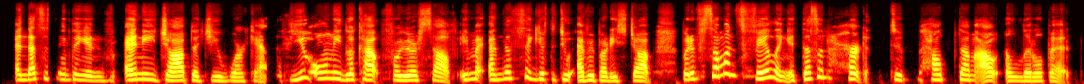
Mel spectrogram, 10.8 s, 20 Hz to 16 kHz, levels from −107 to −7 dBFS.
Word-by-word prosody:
And 220 Hz, +1 st, -1 dB
that's 235 Hz, +2 st, +4 dB
the 270 Hz, -, -9 dB
same 230 Hz, -2 st, -7 dB
thing 230 Hz, -3 st, -3 dB
in 180 Hz, -2 st, -2 dB
v 185 Hz, -, -16 dB
any 235 Hz, +1 st, +5 dB
job 190 Hz, +1 st, +5 dB
that 185 Hz, -2 st, -3 dB
you 185 Hz, -1 st, -2 dB
work 170 Hz, 0 st, -6 dB
at. -, -, -3 dB
If 195 Hz, +1 st, -23 dB
you 280 Hz, +9 st, -2 dB
only 270 Hz, 0 st, 0 dB
look 230 Hz, +1 st, -1 dB
out 215 Hz, -1 st, +6 dB
for 205 Hz, -1 st, -1 dB
yourself, 200 Hz, 0 st, +1 dB
it 225 Hz, -, -2 dB
may 255 Hz, -, -1 dB
I'm 225 Hz, 0 st, 0 dB
not 275 Hz, +1 st, 0 dB
saying 290 Hz, -3 st, -4 dB
you -, -, -6 dB
have 245 Hz, -, -2 dB
to 230 Hz, -, -12 dB
do 225 Hz, -, -2 dB
everybody's 185 Hz, -3 st, 0 dB
job. 185 Hz, -2 st, +1 dB, 0.3 s
But 235 Hz, -, +3 dB
if 260 Hz, -, -4 dB
someone's 425 Hz, +2 st, +1 dB
failing, 280 Hz, -, +2 dB
it 195 Hz, -, -4 dB
doesn't 295 Hz, +5 st, -1 dB, 0.2 s
hurt 255 Hz, -2 st, +4 dB, 0.2 s
to 225 Hz, -3 st, -3 dB, 0.2 s
help 225 Hz, +3 st, -1 dB
them 220 Hz, -3 st, 0 dB
out 185 Hz, -, +4 dB
a 180 Hz, -, -2 dB
little 175 Hz, -1 st, -2 dB
bit. 175 Hz, -2 st, -5 dB
220 Hz, 250 wpm, -27 LUFS, 185-255 Hz, 0.3 s, out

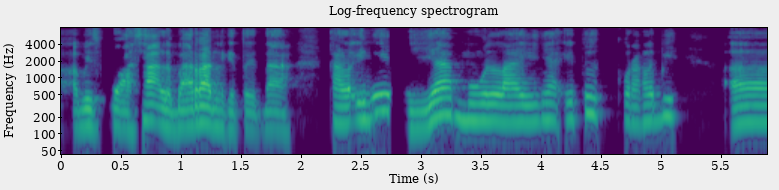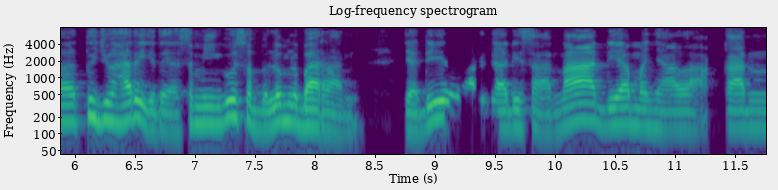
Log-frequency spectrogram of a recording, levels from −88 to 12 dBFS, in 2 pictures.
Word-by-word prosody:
habis 140 Hz, 0 st, -2 dB
puasa, 165 Hz, +7 st, +2 dB
Lebaran, 135 Hz, +2 st, +5 dB
gitu. 125 Hz, 0 st, -8 dB
Nah, 125 Hz, -1 st, -2 dB, 0.4 s
kalau 155 Hz, -1 st, +2 dB
ini 230 Hz, +9 st, +1 dB, 0.2 s
dia 160 Hz, -, +3 dB
mulainya 170 Hz, -1 st, 0 dB
itu, 205 Hz, +6 st, -3 dB, 0.2 s
kurang 165 Hz, -2 st, -6 dB
lebih, 205 Hz, +3 st, -4 dB, 0.5 s
eee, 160 Hz, +2 st, +1 dB
7 180 Hz, -4 st, +2 dB
hari, 175 Hz, -2 st, +3 dB
gitu 125 Hz, -1 st, -4 dB
ya, 115 Hz, -, -8 dB
seminggu 155 Hz, -, +1 dB
sebelum 165 Hz, -1 st, 0 dB
Lebaran. 140 Hz, -5 st, +2 dB, 0.5 s
Jadi, 390 Hz, +2 st, +3 dB
warga 410 Hz, -, -3 dB
di 135 Hz, -, -2 dB
sana, 145 Hz, +11 st, +3 dB
dia 150 Hz, +2 st, 0 dB
menyalakan 130 Hz, 0 st, -4 dB
160 Hz, 135 wpm, -25 LUFS, 135-175 Hz, 0.5 s, Lebaran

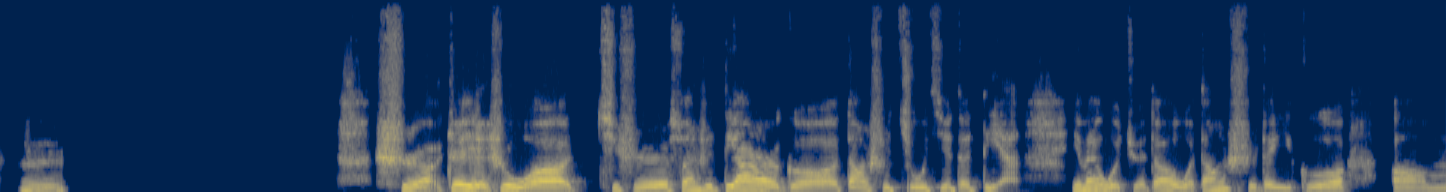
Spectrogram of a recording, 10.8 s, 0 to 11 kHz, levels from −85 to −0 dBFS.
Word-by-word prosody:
嗯。 170 Hz, -1 st, -6 dB, 2.3 s
是， 195 Hz, -4 st, +1 dB, 0.2 s
这 265 Hz, 0 st, +6 dB
也 230 Hz, -, +6 dB
是 245 Hz, -, 0 dB
我 150 Hz, -7 st, +6 dB, 0.2 s
其 195 Hz, -, -5 dB
实 180 Hz, -2 st, +1 dB
算 205 Hz, +2 st, 0 dB
是 205 Hz, -1 st, 0 dB
第 225 Hz, +3 st, +2 dB
二 200 Hz, -7 st, +4 dB
个 150 Hz, -3 st, -1 dB
当 175 Hz, +3 st, -2 dB
时 170 Hz, -3 st, -4 dB
纠 175 Hz, +1 st, -3 dB
结 170 Hz, -, -6 dB
的 -, -, -4 dB
点。 -, -, -6 dB, 0.5 s
因 220 Hz, -, 0 dB
为 240 Hz, +1 st, +3 dB
我 235 Hz, -, 0 dB
觉 140 Hz, -2 st, -9 dB
得 185 Hz, +3 st, +1 dB
我 160 Hz, -3 st, -2 dB
当 200 Hz, +5 st, -2 dB
时 160 Hz, -10 st, -6 dB
的 175 Hz, +2 st, -3 dB
一 165 Hz, -2 st, -4 dB
个， 160 Hz, -1 st, -2 dB, 0.3 s
呃， 145 Hz, -1 st, -4 dB
175 Hz, 170 characters per minute, -22 LUFS, 155-200 Hz, 2.3 s, 这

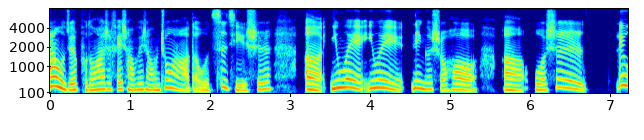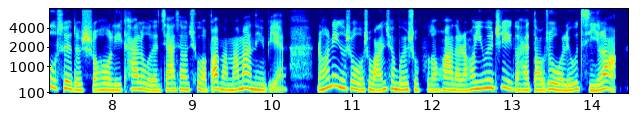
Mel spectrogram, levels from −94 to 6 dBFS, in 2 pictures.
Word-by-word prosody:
然 325 Hz, 0 st, +8 dB
我 270 Hz, -, +7 dB
觉 195 Hz, -, +1 dB
得 210 Hz, -, +3 dB
普 205 Hz, -, -7 dB
通 190 Hz, -, +1 dB
话 215 Hz, +1 st, +3 dB
是 220 Hz, -, -2 dB
非 225 Hz, +2 st, -1 dB
常 200 Hz, -5 st, -1 dB
非 210 Hz, +1 st, +1 dB
常 195 Hz, -1 st, 0 dB
重 270 Hz, +5 st, +1 dB
要 200 Hz, -4 st, -1 dB
的， -, -, -6 dB
我 95 Hz, 0 st, -2 dB
自 300 Hz, -, -2 dB
己 190 Hz, -6 st, -3 dB
是 220 Hz, +5 st, -2 dB, 0.4 s
呃， 205 Hz, -4 st, +5 dB
因 260 Hz, +4 st, +6 dB
为 275 Hz, -5 st, +4 dB
因 255 Hz, +2 st, +1 dB
为 250 Hz, -8 st, +2 dB
那 255 Hz, 0 st, +2 dB
个 220 Hz, -1 st, 0 dB
时 185 Hz, -, -2 dB
候， 195 Hz, 0 st, 0 dB, 0.3 s
呃， 190 Hz, -2 st, +2 dB
我 200 Hz, -1 st, +1 dB
是 250 Hz, -4 st, 0 dB, 0.4 s
6 345 Hz, -5 st, +2 dB
岁 250 Hz, -1 st, +1 dB
的 200 Hz, -2 st, -2 dB
时 190 Hz, -, +1 dB
候 205 Hz, 0 st, 0 dB
离 190 Hz, 0 st, -2 dB
开 230 Hz, +2 st, -1 dB
了 225 Hz, -1 st, -1 dB
我 190 Hz, -, -2 dB
的 180 Hz, -, -1 dB
家 210 Hz, +4 st, -1 dB
乡 215 Hz, 0 st, -1 dB
去 225 Hz, +2 st, -5 dB
我 195 Hz, -, -1 dB
爸 235 Hz, +5 st, +3 dB
爸 205 Hz, -, -1 dB
妈 195 Hz, +2 st, 0 dB
妈 260 Hz, +1 st, +3 dB
那 210 Hz, -3 st, +1 dB
边。 230 Hz, +4 st, -7 dB, 0.4 s
然 205 Hz, -, -1 dB
后 270 Hz, -, +2 dB
那 335 Hz, 0 st, 0 dB
个 270 Hz, -, +2 dB
时 250 Hz, -, -2 dB
候 230 Hz, -, +1 dB
我 200 Hz, -, -2 dB
是 215 Hz, -, -3 dB
完 185 Hz, +2 st, +1 dB
全 235 Hz, -1 st, 0 dB
不 205 Hz, -, +1 dB
会 210 Hz, -, +1 dB
说 205 Hz, -1 st, -4 dB
普 190 Hz, +1 st, -12 dB
通 190 Hz, -, -3 dB
话 205 Hz, +1 st, +1 dB
的， 185 Hz, -, -1 dB
然 185 Hz, +1 st, -1 dB
后 225 Hz, -, 0 dB
因 240 Hz, +2 st, +2 dB
为 270 Hz, 0 st, +3 dB
这 270 Hz, -1 st, -2 dB
个 195 Hz, -2 st, -3 dB
还 200 Hz, 0 st, -1 dB
导 195 Hz, -1 st, -2 dB
致 220 Hz, -, -1 dB
我 200 Hz, -3 st, +1 dB
留 190 Hz, +4 st, 0 dB
级 180 Hz, -5 st, -2 dB
了， 245 Hz, +4 st, +3 dB
215 Hz, 330 characters per minute, -24 LUFS, 195-240 Hz, 0.4 s, 然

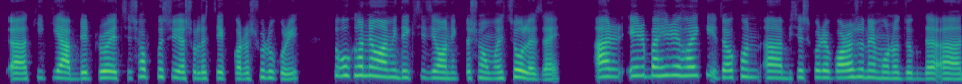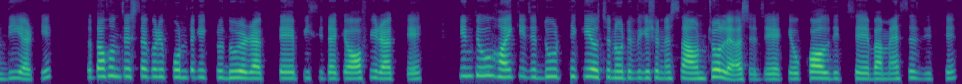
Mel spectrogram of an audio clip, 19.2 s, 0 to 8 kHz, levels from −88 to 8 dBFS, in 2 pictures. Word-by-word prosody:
আ -, -, +6 dB, 0.2 s
কী, 235 Hz, -, -14 dB
কী 235 Hz, -, -8 dB
update 205 Hz, +2 st, -3 dB
রয়েছে? 225 Hz, -2 st, +3 dB
সবকিছুই 265 Hz, -2 st, -2 dB
আসলে 210 Hz, 0 st, -4 dB
check 215 Hz, -2 st, -2 dB
করা 200 Hz, 0 st, -1 dB
শুরু 245 Hz, -2 st, -2 dB
করি। 190 Hz, +1 st, -2 dB, 0.4 s
তো -, -, -33 dB
ওখানেও 310 Hz, -1 st, +3 dB
আমি 255 Hz, -1 st, -1 dB
দেখছি 235 Hz, +1 st, -8 dB
যে, -, -, +1 dB
অনেকটা 210 Hz, +1 st, -6 dB
সময় 215 Hz, -1 st, -2 dB
চলে 230 Hz, -7 st, +6 dB
যায়। 180 Hz, 0 st, -2 dB, 0.5 s
আর 275 Hz, -, +5 dB, 0.2 s
এর 310 Hz, -, 0 dB
বাহিরে 315 Hz, +1 st, +3 dB
হয় 310 Hz, +1 st, +4 dB
কী, 340 Hz, -, -9 dB
যখন 245 Hz, +3 st, 0 dB, 0.2 s
আ -, -, +5 dB, 0.2 s
বিশেষ 245 Hz, +2 st, -5 dB
করে 245 Hz, 0 st, +2 dB
পড়াশোনায় 245 Hz, 0 st, +3 dB
মনোযোগ 210 Hz, -1 st, -3 dB
দে 200 Hz, -, +2 dB
আ -, -, +3 dB, 0.2 s
দিই 220 Hz, +1 st, -6 dB
আরকি, 215 Hz, +6 st, -7 dB, 0.4 s
তো -, -, -11 dB
তখন 290 Hz, +2 st, +3 dB
চেষ্টা 275 Hz, 0 st, -1 dB
করি 270 Hz, 0 st, -1 dB
ফোনটাকে 255 Hz, -1 st, -2 dB
একটু 240 Hz, -, -7 dB
দূরে 235 Hz, 0 st, +5 dB
রাখতে, 215 Hz, +1 st, -2 dB, 0.2 s
PC 220 Hz, -2 st, -16 dB
টাকে 210 Hz, 0 st, -3 dB
off 215 Hz, -, +1 dB
ই -, -, -2 dB
রাখতে। 205 Hz, -1 st, -2 dB, 0.5 s
কিন্তু 295 Hz, +1 st, -3 dB, 0.2 s
হয় 260 Hz, -1 st, +6 dB
কী 285 Hz, -, -10 dB
যে, -, -, -2 dB
দূর 275 Hz, 0 st, 0 dB
থেকেই 275 Hz, 0 st, -2 dB
হচ্ছে 255 Hz, 0 st, 0 dB
notification 230 Hz, 0 st, -3 dB
এর 215 Hz, -, -8 dB
sound 205 Hz, -1 st, +5 dB
চলে 245 Hz, -7 st, +7 dB
আসে 185 Hz, 0 st, -6 dB
যে, 185 Hz, -, -5 dB, 0.2 s
কেউ 200 Hz, -1 st, -3 dB
call 220 Hz, -1 st, +9 dB
দিচ্ছে 205 Hz, +1 st, -7 dB, 0.2 s
বা 200 Hz, -, +4 dB
message 205 Hz, +2 st, -6 dB
দিচ্ছে। 195 Hz, +2 st, -12 dB
230 Hz, 210 wpm, -22 LUFS, 210-265 Hz, 0.5 s, call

